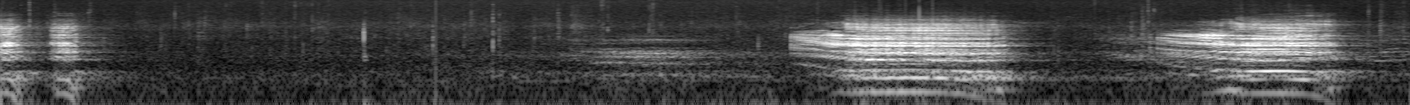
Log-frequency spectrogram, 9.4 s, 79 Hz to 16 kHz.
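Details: A dominant, very noisy red deer stag in the Massif de l'Aigoual, 2024, gives two long, deep, rasping rutting roars, unsure of a nearby person but unable to confirm by scent.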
